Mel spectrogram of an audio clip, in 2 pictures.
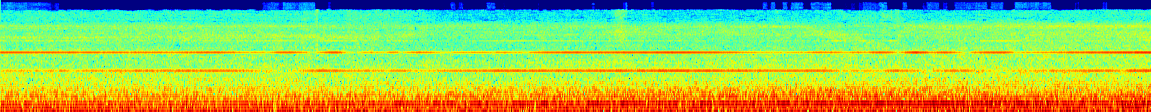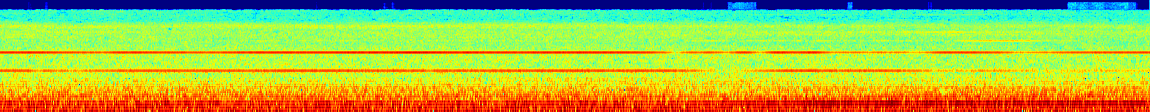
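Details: Tractor-trailer air brake inspection, engine revved up to refill air to governor cut-out before the three-way brake test: steady raised engine drone with a constant high whine; compressor charging the tanks normally.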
